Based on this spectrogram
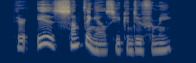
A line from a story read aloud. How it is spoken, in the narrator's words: she said in a quiet, warm voice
